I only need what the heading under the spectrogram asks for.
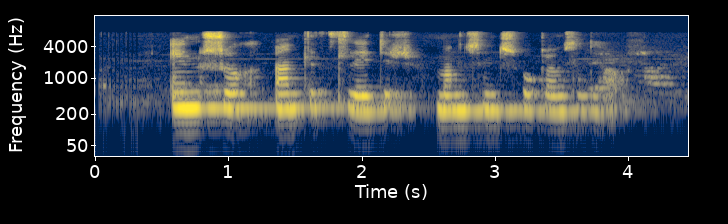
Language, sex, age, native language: Icelandic, female, 12, Icelandic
